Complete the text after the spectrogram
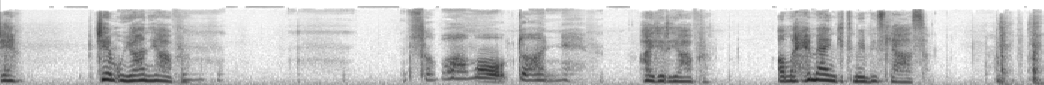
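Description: A woman speaks softly and tenderly, close by.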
